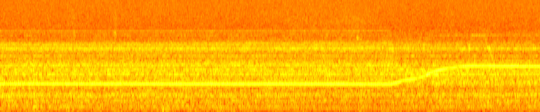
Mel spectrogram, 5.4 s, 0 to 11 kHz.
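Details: Simplex antique vacuum tube radio during troubleshooting, tuned near 1000–1600 kHz: steady high whistle over hiss sliding up in pitch while tuning, weak reception; heterodyne squeal suspected from badly misaligned stages.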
